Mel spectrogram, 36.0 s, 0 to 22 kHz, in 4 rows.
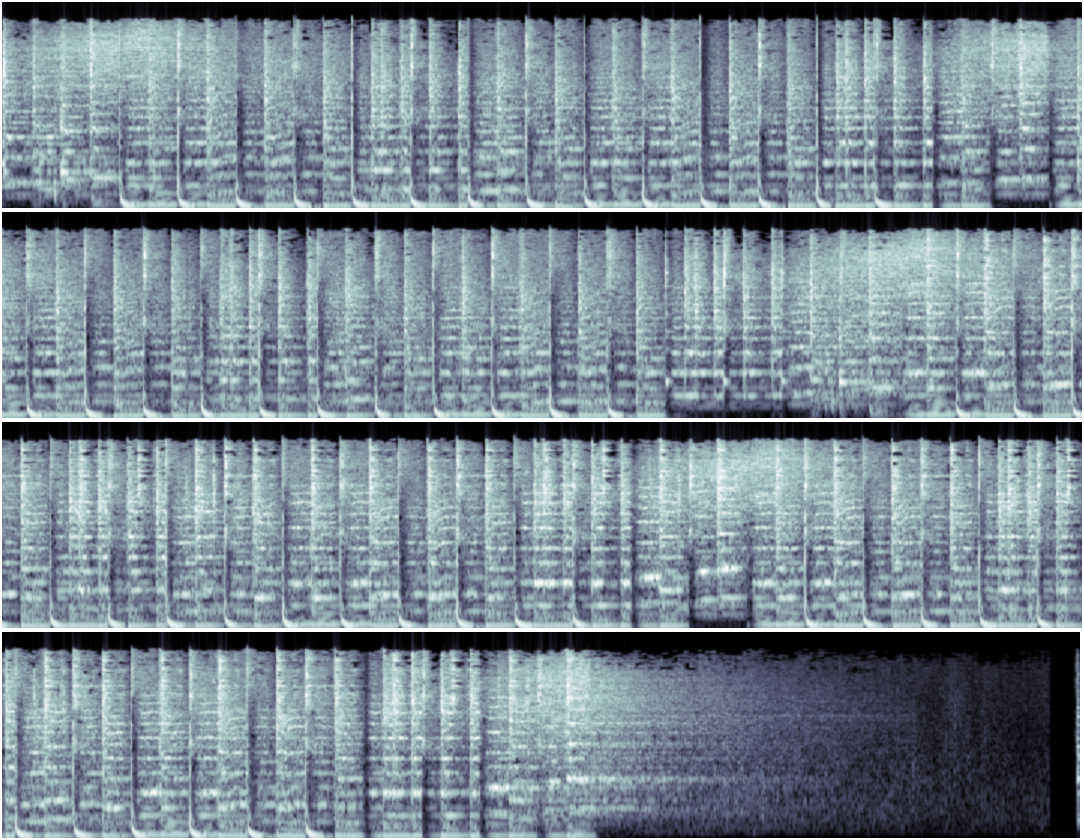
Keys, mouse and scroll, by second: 0.0 r, 0.5 click, 0.9 r, 1.3 click, 2.3 F3, 2.8 F4, 3.5 click, 4.7 right click, 5.6 F2, 5.9-13.7 drag, 14.0 shift+e, 14.6 click, 15.9 F3, 16.4 click, 17.9 click, 19.4-24.4 typing, 25.9-32.8 shift+drag, 34.6 End, 34.9 shift+Home.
